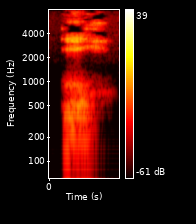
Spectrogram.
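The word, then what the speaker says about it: אור: Et à ce moment-là, on écrit le terme qui veut dire lumière, Or, Aor, qui s'écrit Aleph, Vav avec un point au-dessus, Reich, Or.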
